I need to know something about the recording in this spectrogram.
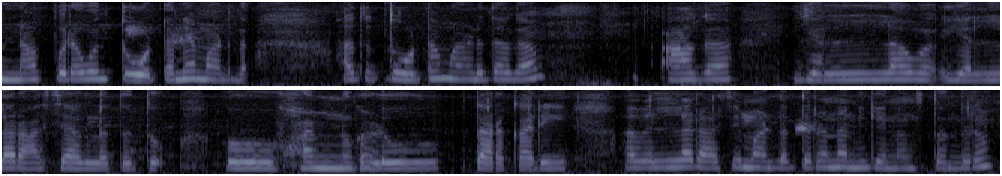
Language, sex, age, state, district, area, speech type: Kannada, female, 18-30, Karnataka, Bidar, urban, spontaneous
